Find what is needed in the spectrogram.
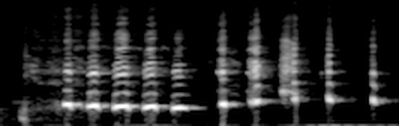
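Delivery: loud, very high laughing burst; hysterical laugh. Real, not acted. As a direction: lose it completely. Cracks up at the graphic.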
